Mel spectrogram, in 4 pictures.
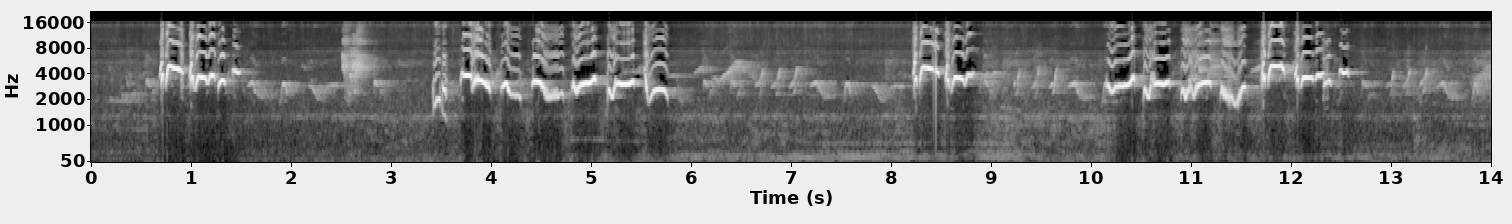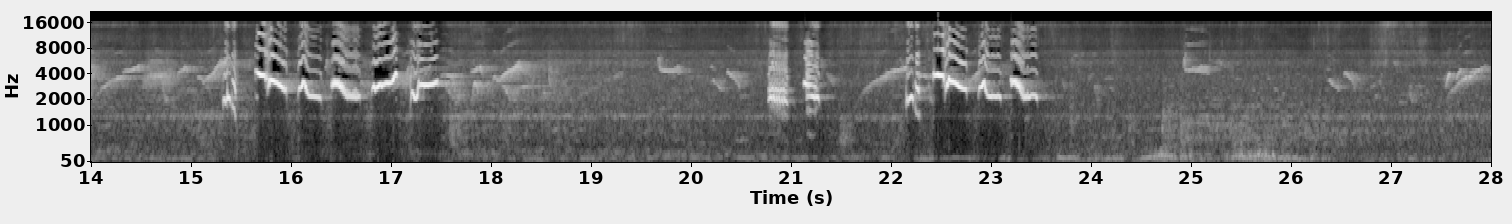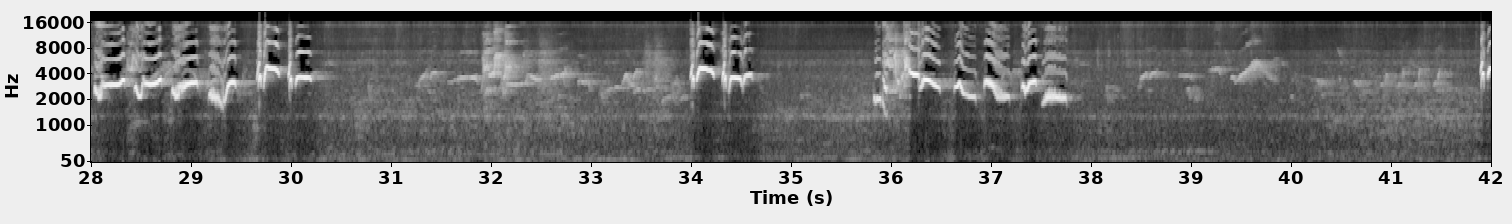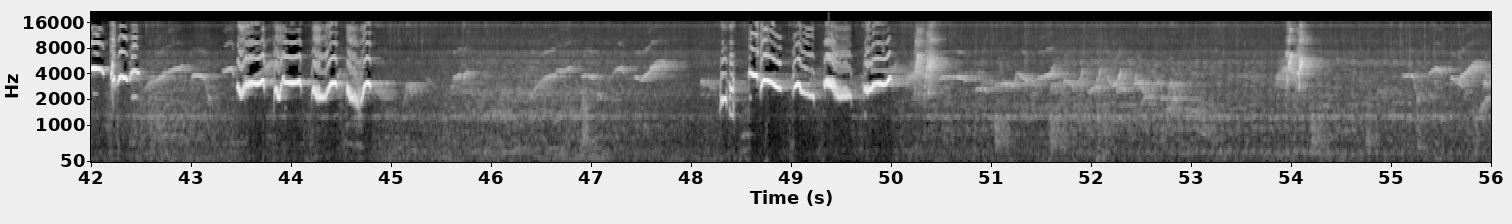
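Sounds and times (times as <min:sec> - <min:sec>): bird singing whistled notes: 0:00.3 - 0:18.6, 0:19.7 - 0:26.6, 0:27.5 - 0:30.3, 0:31.3 - 0:34.8, 0:35.8 - 0:37.9, 0:41.0 - 0:45.8, 0:46.4 - 0:53.0
soft bird calls: 0:35.7 - 0:56.0.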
